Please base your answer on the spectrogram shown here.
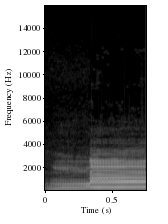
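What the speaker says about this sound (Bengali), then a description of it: "গরু ডাকতে যাচ্ছে" A cow lets out a single close, loud moo that starts low and rises into a fuller, steady bellow lasting under a second.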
